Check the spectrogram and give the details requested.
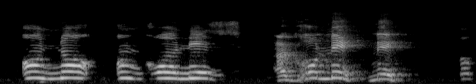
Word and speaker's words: nez: Un gros nez. Un gros nez. Nez. Un gros nez. On ne prononce pas le Z.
